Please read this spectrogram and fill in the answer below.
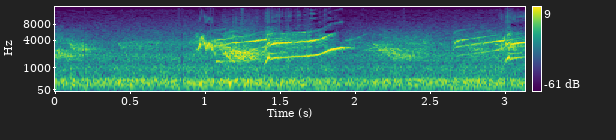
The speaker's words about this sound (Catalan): Verdum, Cloris cloris. Ocell que habita a camp obert tots els mesos de l'any.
